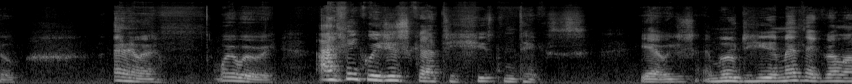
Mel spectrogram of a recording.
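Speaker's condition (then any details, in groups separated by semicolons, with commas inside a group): Brain injury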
